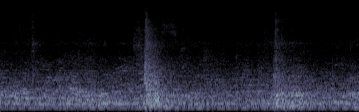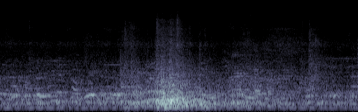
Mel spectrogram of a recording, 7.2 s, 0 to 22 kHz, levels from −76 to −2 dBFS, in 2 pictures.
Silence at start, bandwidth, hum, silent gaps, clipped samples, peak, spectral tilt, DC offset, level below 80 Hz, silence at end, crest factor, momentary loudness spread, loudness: 0 s; 19 kHz; none; none; under 0.1%; -12 dBFS; -6.5 dB/octave; under 0.1%; -68 dBFS; 0 s; 22 dB; 13 LU; -34 LUFS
